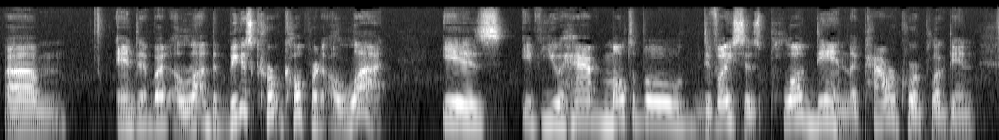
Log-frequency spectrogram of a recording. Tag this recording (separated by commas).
Speech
